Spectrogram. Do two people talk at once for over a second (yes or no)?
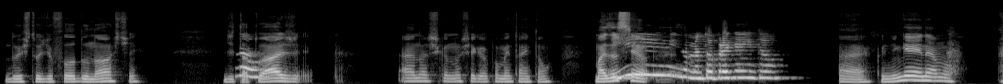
no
